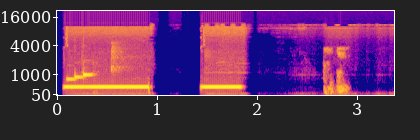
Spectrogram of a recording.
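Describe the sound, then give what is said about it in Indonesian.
A telephone ringback tone purrs twice in steady, evenly spaced bursts as a call is placed, followed by a brief muffled clatter like the line being picked up. “kenceng lagi langsung ya telepon”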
